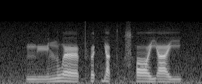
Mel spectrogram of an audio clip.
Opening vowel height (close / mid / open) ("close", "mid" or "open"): close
